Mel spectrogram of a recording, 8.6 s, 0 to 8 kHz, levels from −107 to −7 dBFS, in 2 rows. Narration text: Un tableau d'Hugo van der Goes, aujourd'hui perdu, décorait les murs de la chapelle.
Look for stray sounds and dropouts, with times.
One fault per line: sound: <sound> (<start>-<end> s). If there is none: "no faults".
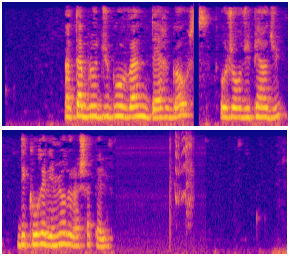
sound: dropout (2.9-3.0 s)
sound: squeak (6.8-7.2 s)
